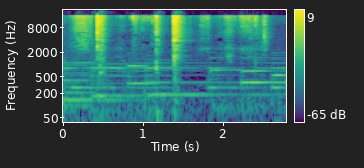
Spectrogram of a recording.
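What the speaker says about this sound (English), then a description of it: "So I'm just going to cut this out now." Scissors cutting a moon shape out of paper, a few distinct close snips with quiet gaps and faint handling noise between them.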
